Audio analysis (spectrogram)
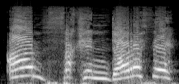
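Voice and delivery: loud, high broad Scottish brogue; thick Scottish accent. Retold or imitated. Tinkerbell snapping at the policeman, thick Scottish accent.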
